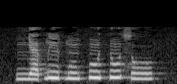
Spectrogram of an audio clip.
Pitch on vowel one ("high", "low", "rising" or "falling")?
low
